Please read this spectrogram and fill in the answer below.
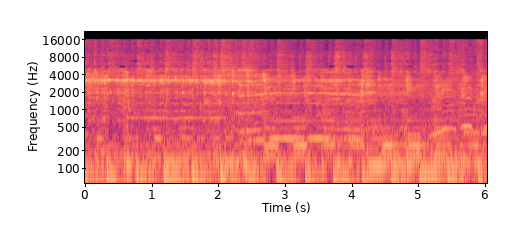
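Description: A live country band playing: fiddle lead over drums, bass and guitar, with a steady beat and sliding fiddle notes.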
